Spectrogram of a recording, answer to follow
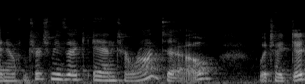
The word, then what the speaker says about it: Toronto: from church music in Toronto, which I did not just say like a local just so everyone would notice talking about that city is actually pronounced Tronna with no T's if you're a local.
